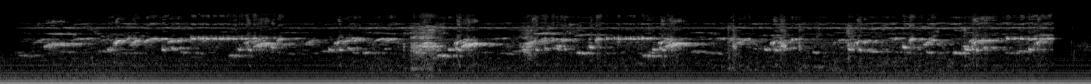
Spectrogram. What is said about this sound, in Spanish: Esos sonidos de coquí se van a escuchar aproximadamente y ese ambiente como por 40 segundos, faltan 30 segundos más.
